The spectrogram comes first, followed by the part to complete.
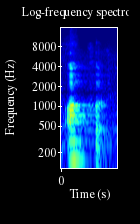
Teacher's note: আমি ক যোগ মূর্ধন্য ষ উচ্চারণ না করে ক এবং খ উচ্চারণ করছি। তার মানে উচ্চারণ ভিন্ন, কিন্তু যখন আমি লিখছি সেই লেখাটা ভিন্ন।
